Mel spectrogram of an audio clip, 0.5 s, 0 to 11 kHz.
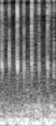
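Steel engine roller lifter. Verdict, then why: Worn. A worn steel roller lifter pulled from a GM V8 engine is shaken by hand, producing a dry, maraca-like rattle with about six quick bursts of bright clicking over a low hum. Its roller is badly pitted and eaten away by metal debris, and the lifter is bad.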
